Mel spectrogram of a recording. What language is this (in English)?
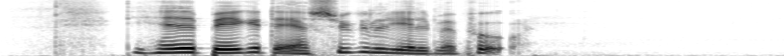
Danish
